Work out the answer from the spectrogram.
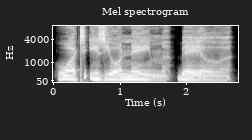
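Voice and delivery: slow, looming creature voice; ominous shadow rider. Acted. Dark rider demands the helpless hatchling's name, ominous and slow. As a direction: draw it out, sinking low and soft at the end.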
